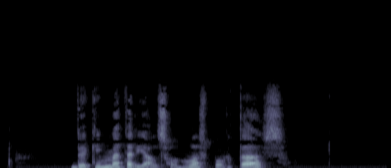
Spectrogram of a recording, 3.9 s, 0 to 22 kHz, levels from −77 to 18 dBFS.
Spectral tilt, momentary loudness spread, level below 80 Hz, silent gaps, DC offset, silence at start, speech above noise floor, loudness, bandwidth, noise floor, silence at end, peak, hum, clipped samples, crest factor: -5 dB/octave; 13 LU; -78 dBFS; none; under 0.1%; 0.7 s; 44 dB; -27 LUFS; 11.5 kHz; -70 dBFS; 1.1 s; -6 dBFS; none; under 0.1%; 24 dB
